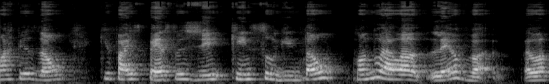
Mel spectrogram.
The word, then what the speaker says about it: Kintsugi: culpando e teve a ideia de levar em um artesão que faz peças de kintsugi.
